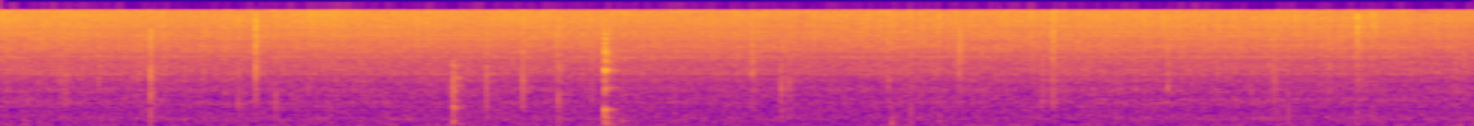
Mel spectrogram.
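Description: Steak frying in a hot pan, a steady close sizzle with scattered sharp pops and crackles throughout, no voices.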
